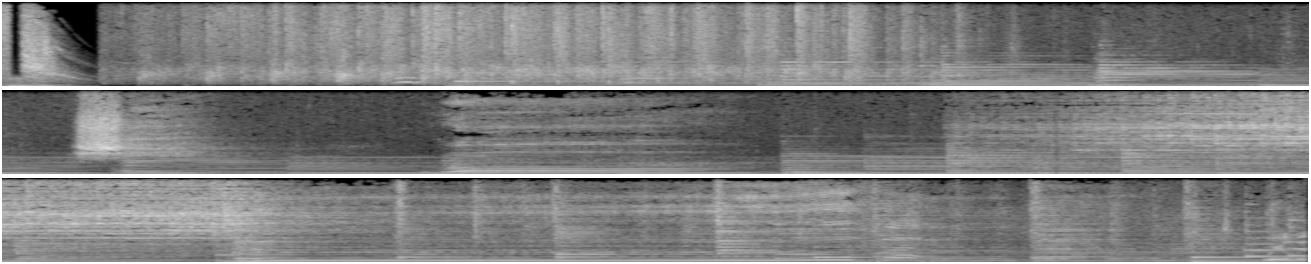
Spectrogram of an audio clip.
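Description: A woman sings a slow, sustained ballad melody with held, wavering notes over a full, lush instrumental backing, playing steadily and fairly loud throughout.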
